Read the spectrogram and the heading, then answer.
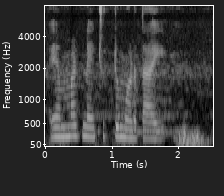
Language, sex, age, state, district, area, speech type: Telugu, female, 18-30, Andhra Pradesh, Guntur, rural, spontaneous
